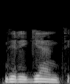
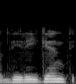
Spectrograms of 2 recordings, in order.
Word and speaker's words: dirigent: Zbog toga se oblici sa kratkosilaznim akcentima na poslednjem slogu, dirigent i asistent, akcentuju kao dirigent i asistent sa kratkouzlaznim akcentima na pretposlednjem slogu.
